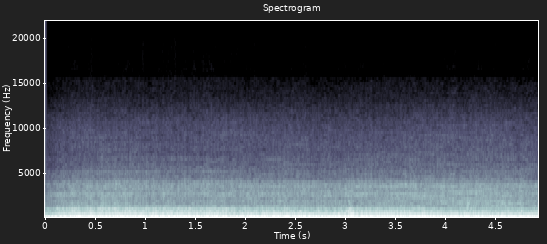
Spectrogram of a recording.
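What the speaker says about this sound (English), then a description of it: "that exhaust sounds great" A 2021 Aprilia RS 660 motorcycle engine rumbles steadily and loudly up close, its deep exhaust drone holding constant throughout with no voices.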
